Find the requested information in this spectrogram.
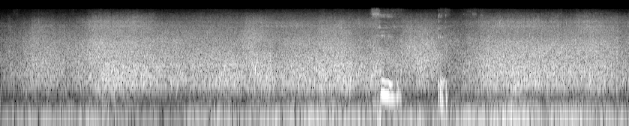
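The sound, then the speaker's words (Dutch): Ocean waves washing onto the shore, a loud continuous surf with slowly swelling and easing rushes of water, no voices heard. “We horen de zee. De zee, ja. De zee, de oceaan, golven.”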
